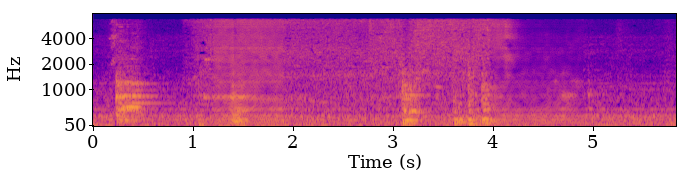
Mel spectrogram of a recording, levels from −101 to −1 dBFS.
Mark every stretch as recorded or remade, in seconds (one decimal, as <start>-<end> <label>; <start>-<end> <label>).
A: 0.0-1.2 recorded; 1.2-1.9 remade; 1.9-4.0 recorded; 4.0-4.9 remade; 4.9-5.8 recorded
